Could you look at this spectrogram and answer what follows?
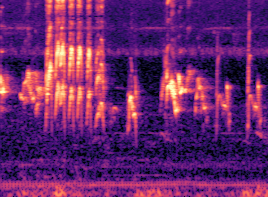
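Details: Caged red-whiskered bulbul in a counted-phrase singing contest: a fast burst of bright chirps, then a few separate clipped whistled notes after a short gap, over a low background hum.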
